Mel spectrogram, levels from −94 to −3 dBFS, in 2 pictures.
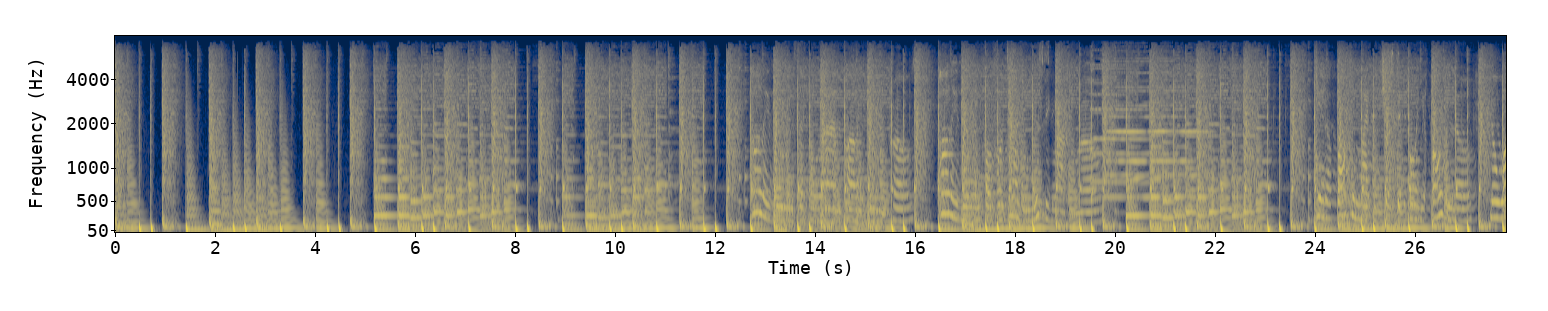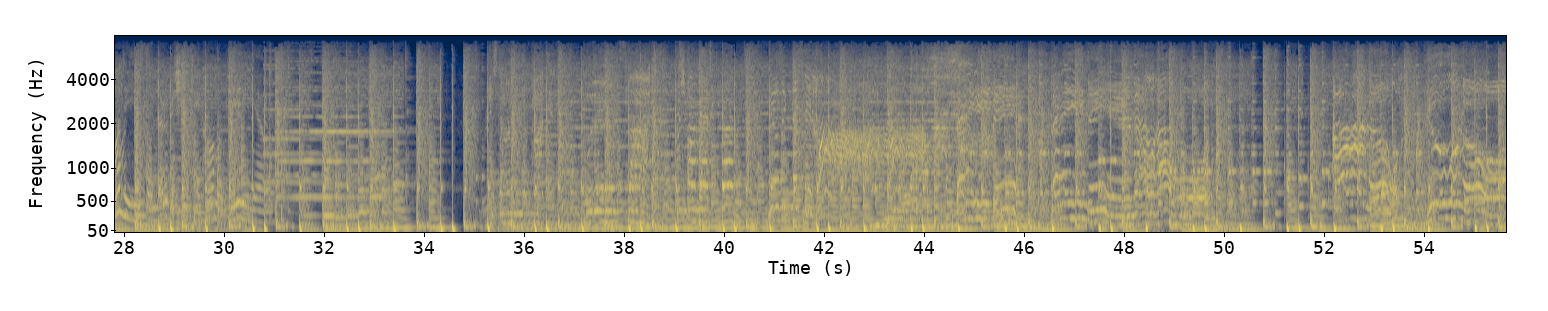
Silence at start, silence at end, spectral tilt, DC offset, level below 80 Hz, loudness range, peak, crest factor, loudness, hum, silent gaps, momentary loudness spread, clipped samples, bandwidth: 0 s; 0 s; -6 dB/octave; under 0.1%; -26 dBFS; 4 LU; -2 dBFS; 18 dB; -21 LUFS; none; none; 5 LU; under 0.1%; 7.4 kHz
